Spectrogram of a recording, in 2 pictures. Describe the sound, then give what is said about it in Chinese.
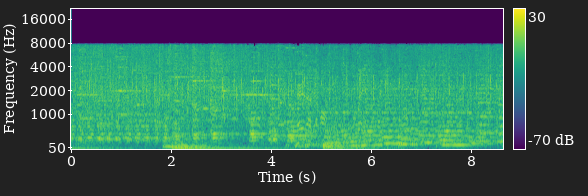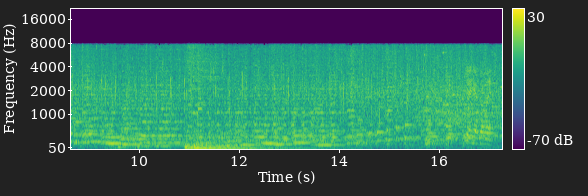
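Sustained audience applause, a dense, even crackle of many clapping hands, rolls on for about seventeen seconds over upbeat stage music with a steady low bass pulse, as the audience welcomes the day's guest speaker, Chai Xiaoming, head of the Chinese Academy of Cultural Heritage, to the stage. “那么接下来掌声有请我们今天的开讲嘉宾，中国文化遗产研究院院长柴晓明，有请柴院长。”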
